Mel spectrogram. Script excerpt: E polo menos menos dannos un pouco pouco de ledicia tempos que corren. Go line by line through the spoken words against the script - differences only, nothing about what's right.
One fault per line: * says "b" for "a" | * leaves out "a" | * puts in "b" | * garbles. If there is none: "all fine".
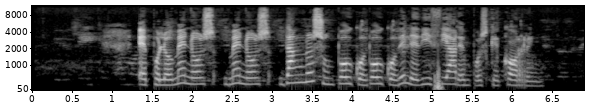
all fine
